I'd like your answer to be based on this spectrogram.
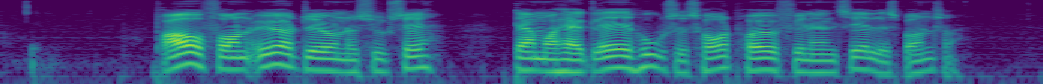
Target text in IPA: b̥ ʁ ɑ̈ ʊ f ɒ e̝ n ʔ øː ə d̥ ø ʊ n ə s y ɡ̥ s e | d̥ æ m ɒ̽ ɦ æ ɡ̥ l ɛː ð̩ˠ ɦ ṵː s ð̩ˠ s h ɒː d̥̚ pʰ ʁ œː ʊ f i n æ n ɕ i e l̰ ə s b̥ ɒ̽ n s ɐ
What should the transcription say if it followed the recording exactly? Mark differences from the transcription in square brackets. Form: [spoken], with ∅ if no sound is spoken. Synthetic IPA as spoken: b̥ ʁ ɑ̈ ʊ f ɒ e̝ n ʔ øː [ɐ] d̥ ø ʊ n ə s y ɡ̥ s e | d̥ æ m ɒ̽ ɦ æ ɡ̥ l ɛː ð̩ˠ ɦ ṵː s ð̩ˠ s h ɒː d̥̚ pʰ ʁ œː ʊ f i n æ n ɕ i e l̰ ə s b̥ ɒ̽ n s ɐ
